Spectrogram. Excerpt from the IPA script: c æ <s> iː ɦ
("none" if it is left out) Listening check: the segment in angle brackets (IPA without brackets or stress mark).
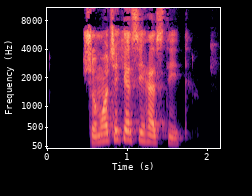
s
